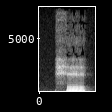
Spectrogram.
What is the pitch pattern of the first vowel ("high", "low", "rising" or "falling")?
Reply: low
